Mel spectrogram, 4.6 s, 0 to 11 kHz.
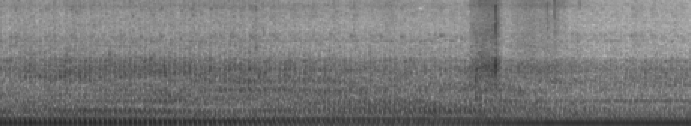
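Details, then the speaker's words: VW Caddy diesel at 189 km, cold started after sitting for half a year: after glow plug preheat it fired right up and holds a steady, even idle clatter with a firm low rumble, no knocks and no smoke. "Wow no way no way so this four-eyes half a load of months he just fired right up good well now that serious surprise no no smoke"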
